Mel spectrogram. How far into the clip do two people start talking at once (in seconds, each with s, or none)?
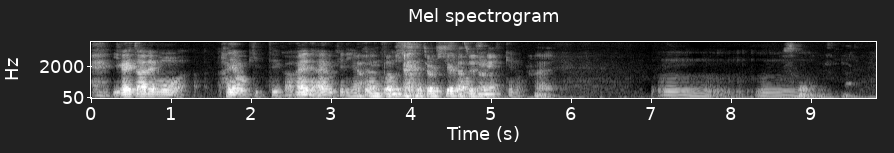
3.3 s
